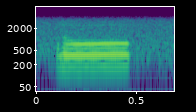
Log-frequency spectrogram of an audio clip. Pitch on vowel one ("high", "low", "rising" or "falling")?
high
